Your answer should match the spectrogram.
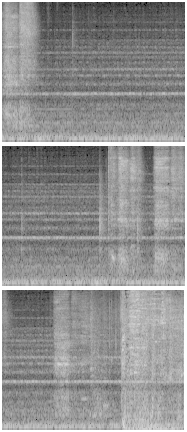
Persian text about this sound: آینه رو با شیشه عطر شکست.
